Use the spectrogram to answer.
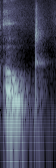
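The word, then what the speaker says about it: haute: but most people say heart hope it's French in the French don't pronounce the h if it's in front of a vowel so a silent it's just oat and you speak French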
